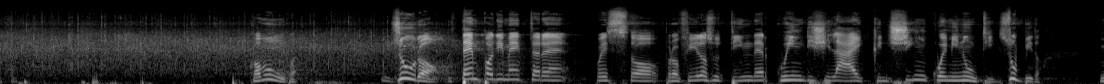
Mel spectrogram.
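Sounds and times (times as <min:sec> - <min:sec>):
audience applause: 0:00.0 - 0:05.4
speech: 0:02.5 - 0:03.1, 0:03.8 - 0:11.0.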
